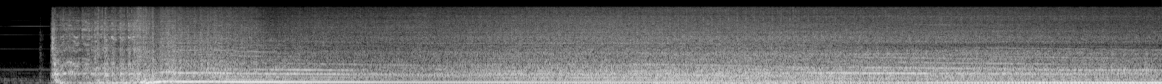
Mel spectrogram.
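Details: Mercedes SL55 started after the belt tensioner pulley was replaced with a new pulley and bearing, and the supercharger belt was refitted and tensioned: quick crank and catch, brief rev, smooth steady idle with no squeal, rattle or chirp; normal start and idle.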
